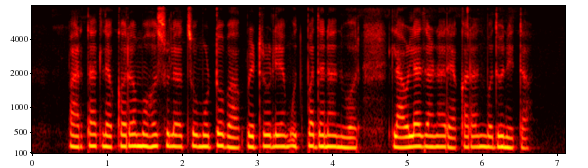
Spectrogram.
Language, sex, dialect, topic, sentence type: Marathi, female, Southern Konkan, banking, statement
